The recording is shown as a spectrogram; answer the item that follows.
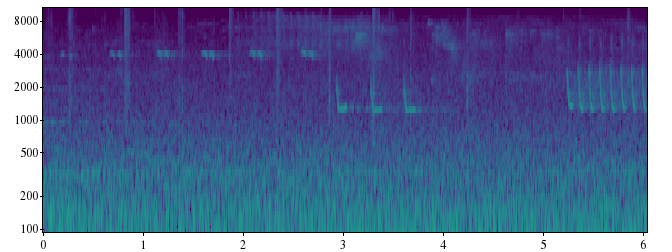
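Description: Forest ambience with birds calling over a steady background hiss: a run of short, high chirps repeated about twice a second in the first few seconds, a few lower notes around three seconds in, and a fast trill near the end, with scattered faint clicks.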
